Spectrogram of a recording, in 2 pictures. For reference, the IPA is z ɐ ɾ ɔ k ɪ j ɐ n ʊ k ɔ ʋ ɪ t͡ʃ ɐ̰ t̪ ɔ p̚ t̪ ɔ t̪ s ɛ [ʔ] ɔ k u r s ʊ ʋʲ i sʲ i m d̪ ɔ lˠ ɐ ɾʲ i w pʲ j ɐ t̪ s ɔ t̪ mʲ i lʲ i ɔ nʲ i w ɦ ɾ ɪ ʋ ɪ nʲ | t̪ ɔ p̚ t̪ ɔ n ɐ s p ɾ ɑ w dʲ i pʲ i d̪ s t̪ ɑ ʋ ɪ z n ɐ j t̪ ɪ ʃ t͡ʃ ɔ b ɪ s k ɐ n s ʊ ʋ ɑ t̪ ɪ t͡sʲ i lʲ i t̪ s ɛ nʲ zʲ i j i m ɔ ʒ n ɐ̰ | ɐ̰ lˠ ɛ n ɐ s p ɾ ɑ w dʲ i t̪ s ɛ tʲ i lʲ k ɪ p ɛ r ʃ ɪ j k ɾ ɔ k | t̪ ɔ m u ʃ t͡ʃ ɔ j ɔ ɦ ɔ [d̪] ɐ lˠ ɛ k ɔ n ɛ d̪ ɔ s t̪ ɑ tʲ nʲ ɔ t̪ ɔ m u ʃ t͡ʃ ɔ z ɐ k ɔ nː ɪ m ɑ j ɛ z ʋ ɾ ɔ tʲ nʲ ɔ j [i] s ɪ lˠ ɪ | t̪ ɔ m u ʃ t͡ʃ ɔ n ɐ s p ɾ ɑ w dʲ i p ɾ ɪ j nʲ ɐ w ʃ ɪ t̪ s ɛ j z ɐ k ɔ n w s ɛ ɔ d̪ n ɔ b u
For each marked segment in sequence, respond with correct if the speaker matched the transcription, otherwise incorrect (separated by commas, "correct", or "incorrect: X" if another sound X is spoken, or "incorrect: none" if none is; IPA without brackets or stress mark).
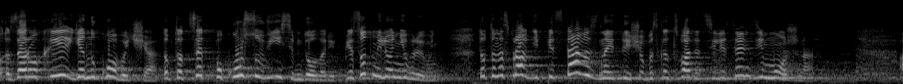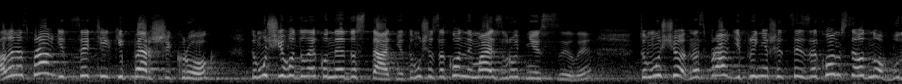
incorrect: p, correct, correct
